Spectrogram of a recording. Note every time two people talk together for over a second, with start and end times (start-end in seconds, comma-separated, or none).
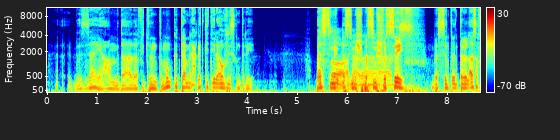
5.4-7.4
